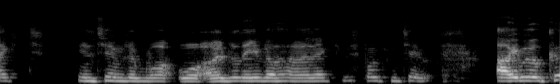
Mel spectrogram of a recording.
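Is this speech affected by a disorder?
Yes: cerebral palsy.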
